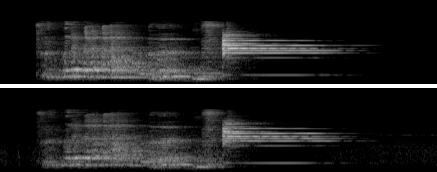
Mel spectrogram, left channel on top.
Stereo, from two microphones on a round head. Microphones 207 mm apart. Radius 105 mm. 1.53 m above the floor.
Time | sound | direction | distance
0.4 | laughter | 55° left (ahead or behind) | 0.6 m
2.2 | a bell | 45° left (ahead or behind) | 0.9 m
